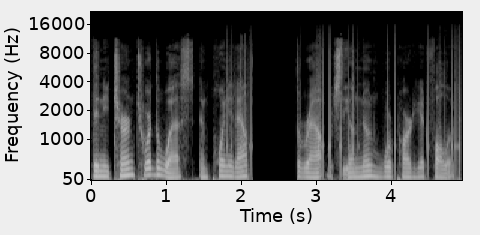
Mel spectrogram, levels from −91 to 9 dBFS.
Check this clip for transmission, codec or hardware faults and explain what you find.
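Two faults turn up in this speech recording, and they overlap.

Train of clicks, 1.81 to 4.95 s: likely interference or a faulty connection injects about 30 similar pulses, roughly 11 per second at uneven spacing, heard as popping well above the speech.

Rebuffering stall, 2.16 to 2.74 s: the player ran out of downloaded audio and waited, so the speech drops to silence and resumes exactly where it stopped, adding 584 ms.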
